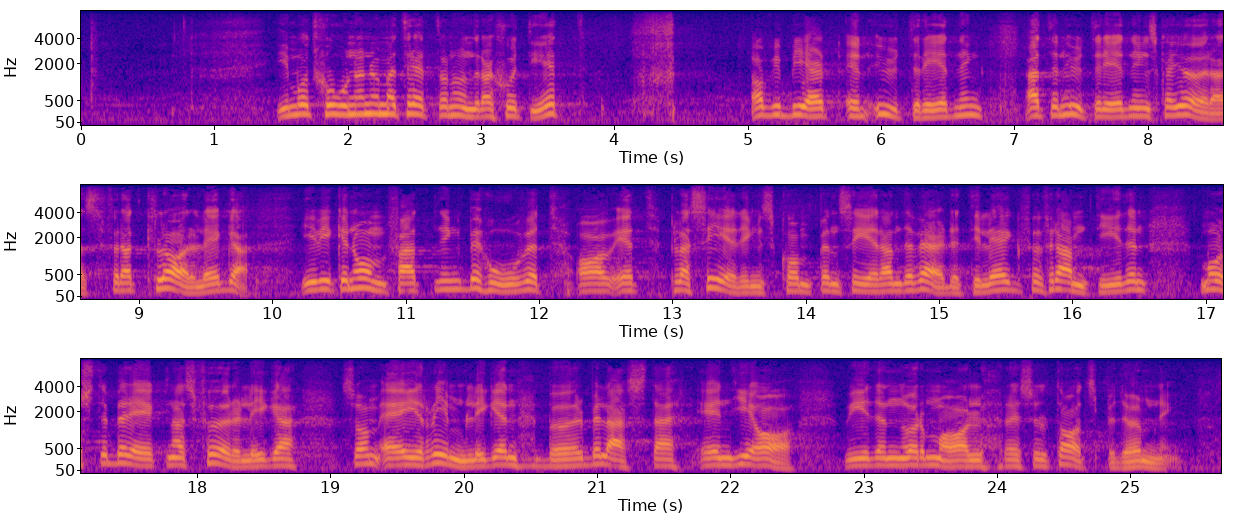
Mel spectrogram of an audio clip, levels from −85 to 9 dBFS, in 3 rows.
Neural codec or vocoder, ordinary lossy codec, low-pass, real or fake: none; none; none; real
